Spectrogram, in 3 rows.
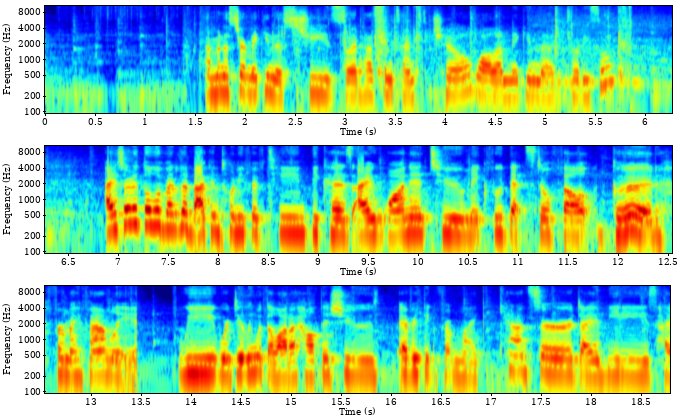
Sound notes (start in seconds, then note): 1.2 nuts hitting blender; 5.5 blender whirring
